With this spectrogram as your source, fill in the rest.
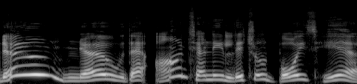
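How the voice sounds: Using a put-on character voice, a man speaks slowly at a high pitch with very wide pitch swings and a slightly mellow tone.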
